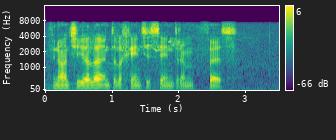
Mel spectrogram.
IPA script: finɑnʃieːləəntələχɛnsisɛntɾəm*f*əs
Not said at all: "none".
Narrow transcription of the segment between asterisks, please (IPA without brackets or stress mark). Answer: f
